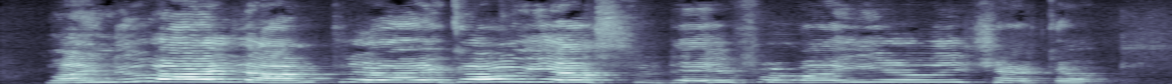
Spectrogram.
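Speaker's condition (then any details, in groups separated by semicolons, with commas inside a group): Cerebral palsy; brain injury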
